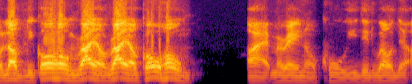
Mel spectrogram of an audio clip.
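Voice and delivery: normal talking voice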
